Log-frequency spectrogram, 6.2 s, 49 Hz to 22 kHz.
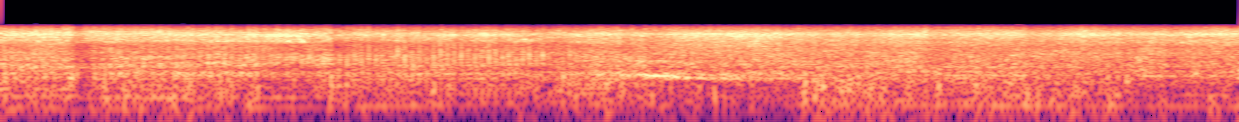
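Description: Scania bonneted 530 V8 truck's 16-litre V8 diesel engine pulling away and driving off, a loud steady engine note whose pitch drops about three seconds in.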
